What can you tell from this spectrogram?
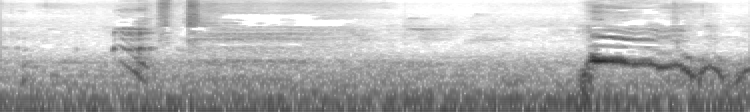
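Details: Raccoon barking at the person nearby, which seems to want to fight: a sudden harsh harmonic cry that falls and wavers for under a second, after an earlier short sliding note, over a low steady background hum.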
